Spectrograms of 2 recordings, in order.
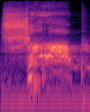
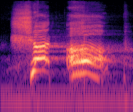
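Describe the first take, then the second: First: Hushed rebuke. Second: High, loud "Shut up", snapped at the beggar; shouted rebuke. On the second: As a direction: shout him down sharply. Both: Retold or imitated. Crowd silencing the blind beggar.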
